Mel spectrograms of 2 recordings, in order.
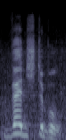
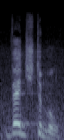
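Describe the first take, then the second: First: It is said with three syllables. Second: The same.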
